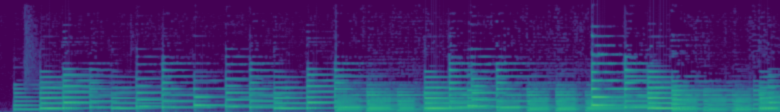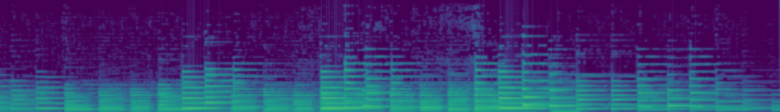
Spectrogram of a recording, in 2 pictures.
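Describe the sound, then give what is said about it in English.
Piano left-hand repeated chords played without the sustain pedal, kept smoothly connected. Many evenly pulsed chords sound in a steady rhythm, with melody notes shifting above them, alone and at moderate loudness. “Here is with no pedal, listen to how connected it's possible to play those left-hand repeated chords.”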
